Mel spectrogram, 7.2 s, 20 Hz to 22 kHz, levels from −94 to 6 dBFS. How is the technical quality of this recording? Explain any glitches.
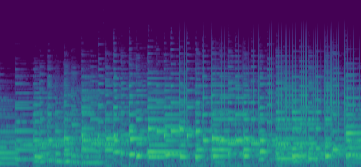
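The second half of this music clip has a clear problem: a train of clicks. From 3.59 s to 7.21 s there are around forty sharp, near-identical ticks at roughly 11.6 per second, unevenly spaced and poking well above the music. That's likely interference or a faulty connection injecting pulses.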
